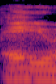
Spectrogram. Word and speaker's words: Om: That feeling of 4 syllables, A-U-M, and then silence.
